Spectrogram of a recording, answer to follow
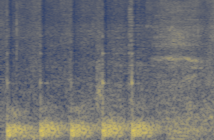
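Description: Pigs grunting in a quick series, about three short grunts a second, with a few sharp knocks among them.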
